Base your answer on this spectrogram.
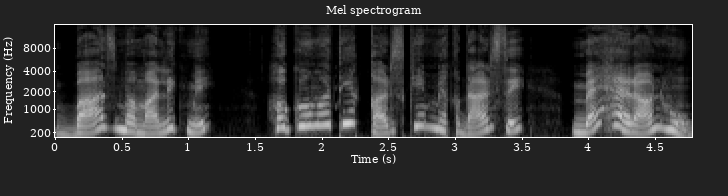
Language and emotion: Urdu, surprised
